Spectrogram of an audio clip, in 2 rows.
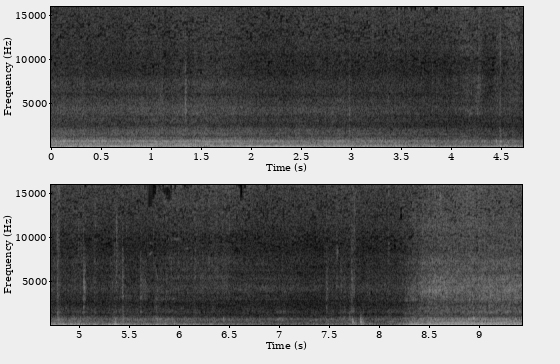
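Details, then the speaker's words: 2005 Saturn Ion with a bad exhaust flex pipe, not yet replaced, recorded by a phone outside the window: revs rise to the rev limiter and fall, with an uneven popping, sputtering, backfire-like exhaust note. "I don't know if you hear the exhaust, kind of sputtering, backfiring type noise."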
